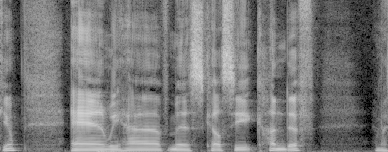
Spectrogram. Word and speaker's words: Kelci Cundiff: And we have Miss Kelsey Kundiff. Am I saying it right? Yep. Okay. I usually mispronounce people's names, so that's good.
